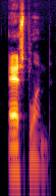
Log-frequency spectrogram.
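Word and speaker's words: Asplundh: the damn electric yeah ash plund a s p l d yeah that's the truck in front of her that's the that's the company so it's i think i'm pretty sure it's pronounced asplund nothing good's gonna come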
